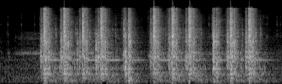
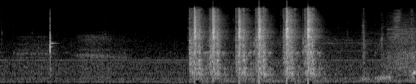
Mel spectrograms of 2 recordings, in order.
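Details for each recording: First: Smith-Corona electric typewriter after tightening a loose piece in the type basket that caused an odd noise on one key. Crisp, even keystrikes about four a second with no extra rattle or buzz; normal typing. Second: Smith-Corona Electra 120 electric typewriter: sharp bright key strikes with an odd extra click as a far-side typebar hits the side of the ribbon spool, not the case.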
